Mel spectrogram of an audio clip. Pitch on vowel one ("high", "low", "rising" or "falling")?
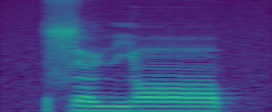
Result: high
